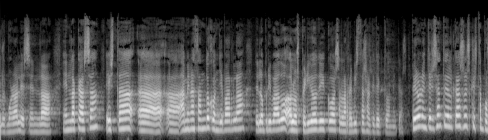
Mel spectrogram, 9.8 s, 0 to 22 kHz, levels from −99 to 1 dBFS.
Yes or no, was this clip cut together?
yes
